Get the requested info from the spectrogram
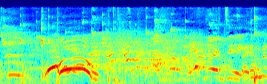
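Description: Basketball game sounds in a gym: a ball bouncing and short, sharp squeaks that rise and fall, loudest about a second in, over spectators' voices.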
